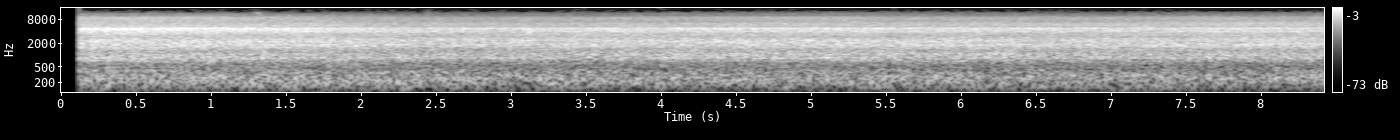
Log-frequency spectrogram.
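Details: Continuous loud rushing noise like wind, surf or engine, with no animal call audible.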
